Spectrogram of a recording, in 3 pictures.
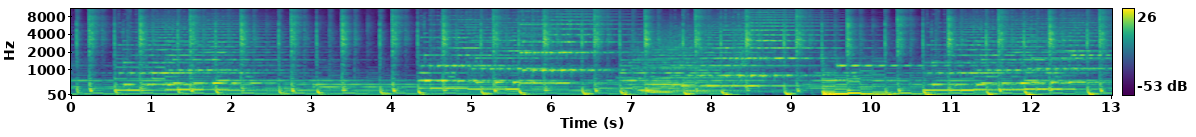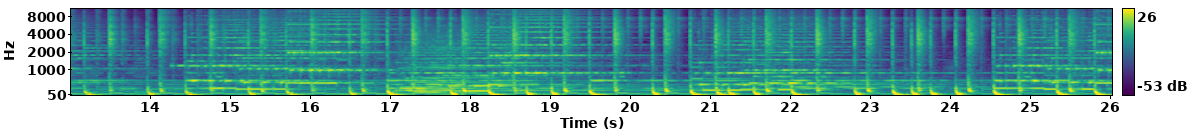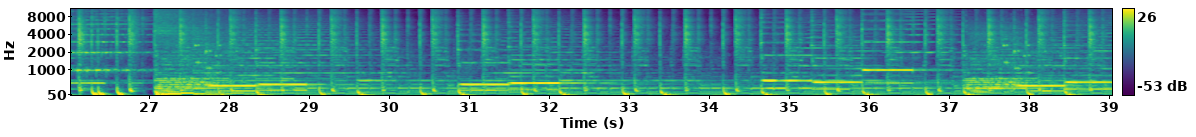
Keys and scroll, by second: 1.0 4, 3.6 3, 6.0 4, 12.6 3, 13.6 ], 15.2 4, 18.2 3, 18.6 ], 20.6 ], 21.1 ., 24.9 ctrl+z, 27.1 ctrl+z, 28.2 ], 29.0 ], 29.8 ], 30.6 4, 35.0 3, 35.3 ], 36.2 4, 38.2 3.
